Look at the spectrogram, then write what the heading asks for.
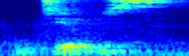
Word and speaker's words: juice: exemplo, o correto é juice. Observe bastante quando você for pronunciar alguma palavra que começa com a letra J, que tem esse som de juice.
